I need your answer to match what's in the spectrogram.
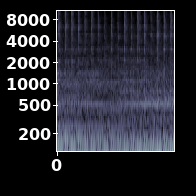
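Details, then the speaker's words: Deep, lumpy V8 cold idle of a 2019 Mustang GT, tuned on 93 with a Lund Racing tune and a Corsa Xtreme exhaust, with a light fast rattle from the exhaust valves on one side; goes away after cold start. "here you can hear it rattle, and it just kind of goes away after a cold start."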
